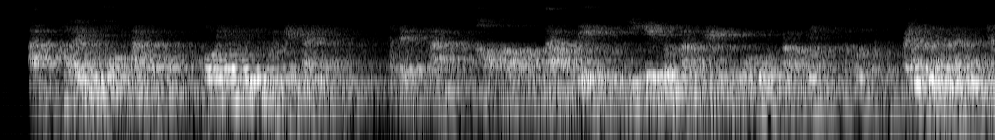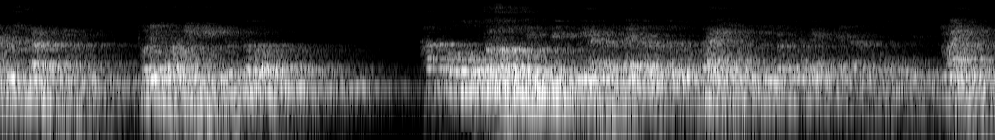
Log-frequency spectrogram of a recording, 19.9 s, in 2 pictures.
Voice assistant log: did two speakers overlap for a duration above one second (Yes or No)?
No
